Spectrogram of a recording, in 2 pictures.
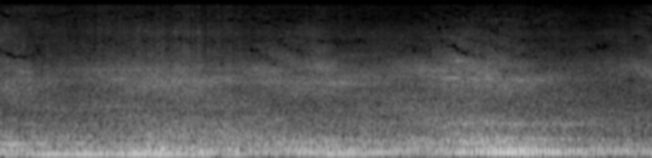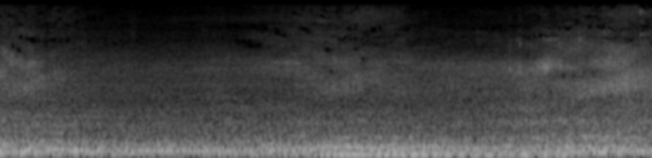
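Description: Road traffic passing on a bridge roadway: a steady low rumble of passing vehicles, with one passing loudest about halfway through.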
